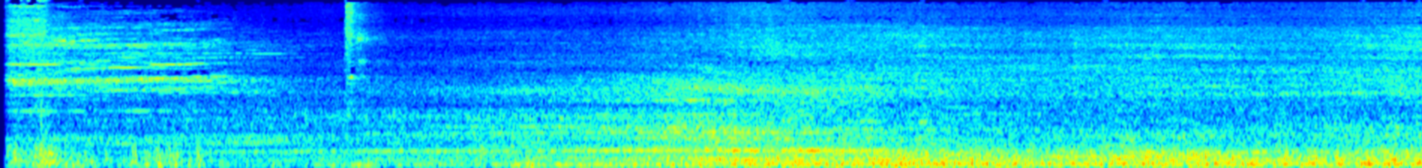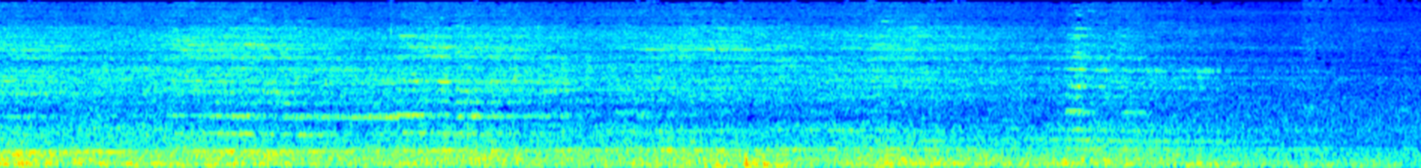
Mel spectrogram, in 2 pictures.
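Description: A metronom double-deck regional train passing close on the near track. Its wheels rumble on the rails, loudest through the middle and easing as the train moves away, with steady squealing tones over the rumble. There is a single sharp click about three seconds in.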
